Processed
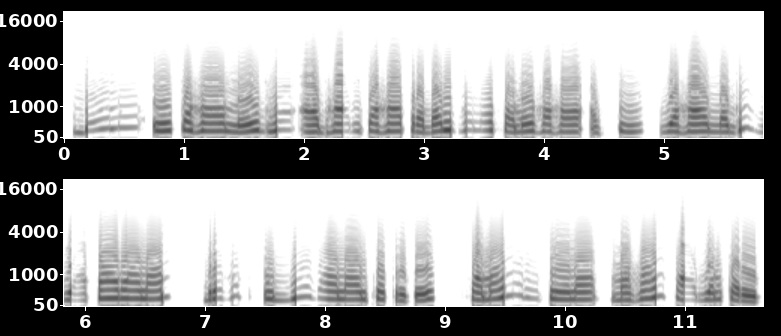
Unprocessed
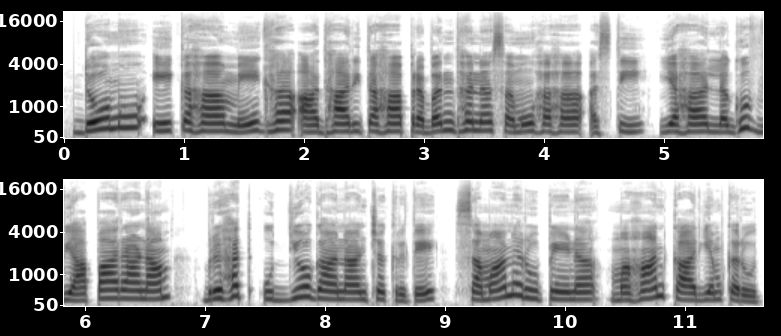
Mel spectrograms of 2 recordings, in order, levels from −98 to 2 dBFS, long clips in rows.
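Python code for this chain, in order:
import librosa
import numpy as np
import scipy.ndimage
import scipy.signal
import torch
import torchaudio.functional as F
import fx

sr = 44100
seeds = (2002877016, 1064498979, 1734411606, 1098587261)

y = fx.leveller(x, sr, passes=1)
y = fx.formant_cascade(y, sr, vowel='u')
y = fx.power_curve(y, sr, exponent=1.4)
y = fx.gate_flip(y, sr, shuts_db=-24.0, range_db=-31)
y = F.gain(torch.from_numpy(y), 1.0).numpy()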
